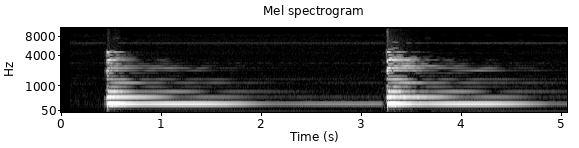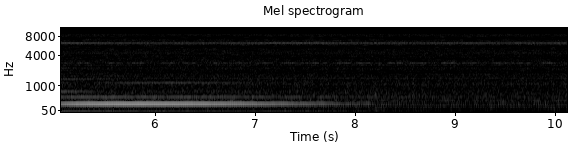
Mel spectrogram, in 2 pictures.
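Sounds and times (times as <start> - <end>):
acoustic instrument being tuned up: 0.4 - 8.2.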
